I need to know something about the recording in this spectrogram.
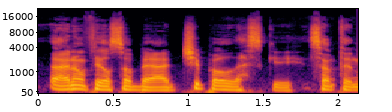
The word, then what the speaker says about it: Cipolleschi: My last name is Chipolesi, but it's pretty hard. Even in Italy, they sometime mispronounce it. So, okay. All right. I don't feel so bad. Chipoleski, something like that.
